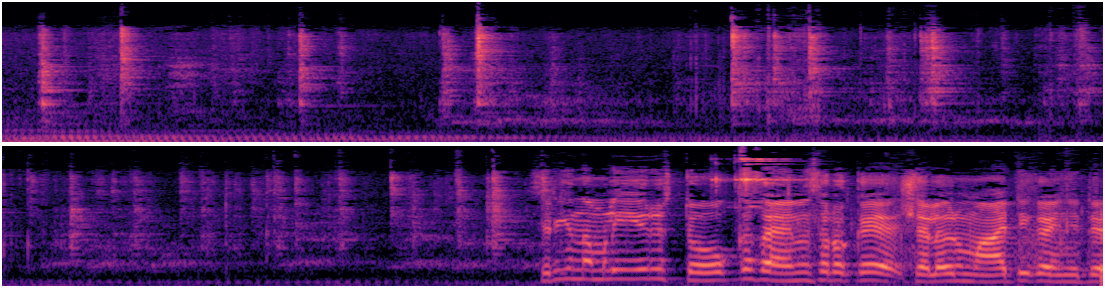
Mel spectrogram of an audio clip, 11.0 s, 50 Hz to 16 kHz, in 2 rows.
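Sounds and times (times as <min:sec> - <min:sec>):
spanner clinking on bolt: 0:00.1 - 0:10.2.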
